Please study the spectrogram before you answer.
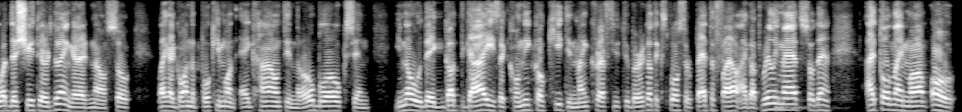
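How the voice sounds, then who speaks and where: A man's voice: mid-range voice, steady tone, brisk, a little mellow, no echo. Rambling man. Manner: absurd, broken grammar, slangy. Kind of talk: rambling deadpan joking in a casual online group chat.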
